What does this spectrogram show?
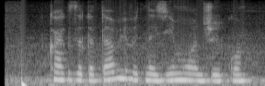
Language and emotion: Russian, neutral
